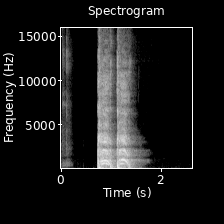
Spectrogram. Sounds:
Cough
